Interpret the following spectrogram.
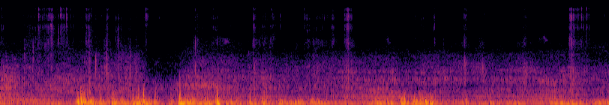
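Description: Footsteps on a gravel lot, irregular crunches and knocks over a low rumble of handling noise on a handheld phone's microphone.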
